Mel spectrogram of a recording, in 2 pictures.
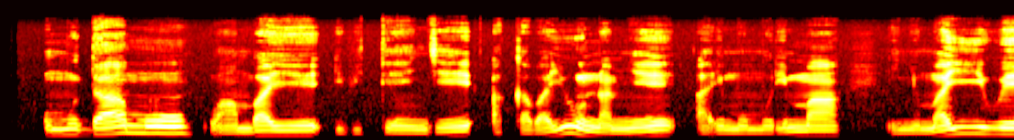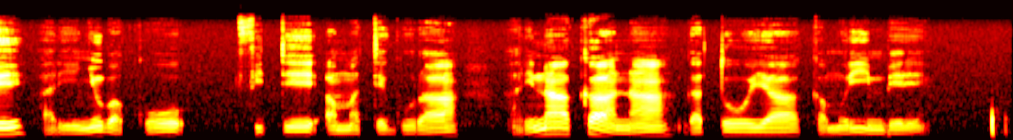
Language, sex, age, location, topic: Kinyarwanda, male, 18-24, Kigali, agriculture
